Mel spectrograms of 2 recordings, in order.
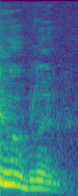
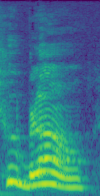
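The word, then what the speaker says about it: houblon: yeah by the way he's pretty mispronouncing it on purpose it's hublon and that's french for hop this aswafe hublin is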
